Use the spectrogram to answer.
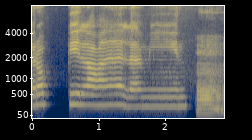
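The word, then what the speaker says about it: رَبِّ الْعَالَمِينَ: Rabbil'a. Nah, Ibu bacanya Rabbil'a. Harusnya bil'a. Rabbil alamin. Harusnya begitu.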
